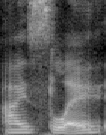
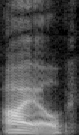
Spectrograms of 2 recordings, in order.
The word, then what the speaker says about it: aisle: in the word isle but it is not pronounced i slay it's pronounced i'll isle with an a in front is the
